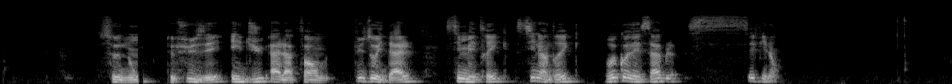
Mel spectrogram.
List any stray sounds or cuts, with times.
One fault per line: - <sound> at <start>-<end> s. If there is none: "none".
- dropout at 1.4-1.4 s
